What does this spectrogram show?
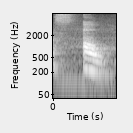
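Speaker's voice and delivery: "sol" broken as s, pause, ol; wrongly split word. Shown as a demonstration. Teacher showing an error, "sol" wrongly split after s. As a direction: separate the s from the rest of "sol". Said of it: "E muito menos fazer isso aqui".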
